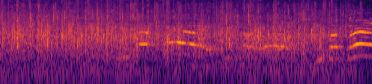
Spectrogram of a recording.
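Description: Rally audience applauding the state party president at a Congress gathering, a steady broadband wash of clapping running throughout with crowd noise and faint whistles or cheers rising near the end.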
